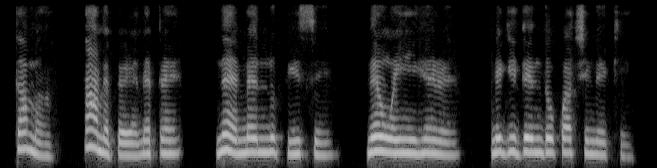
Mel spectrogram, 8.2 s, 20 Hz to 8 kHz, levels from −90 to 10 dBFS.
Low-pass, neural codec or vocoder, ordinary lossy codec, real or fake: 7.2 kHz; codec, 16 kHz, 4 kbps, FreqCodec, smaller model; none; fake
